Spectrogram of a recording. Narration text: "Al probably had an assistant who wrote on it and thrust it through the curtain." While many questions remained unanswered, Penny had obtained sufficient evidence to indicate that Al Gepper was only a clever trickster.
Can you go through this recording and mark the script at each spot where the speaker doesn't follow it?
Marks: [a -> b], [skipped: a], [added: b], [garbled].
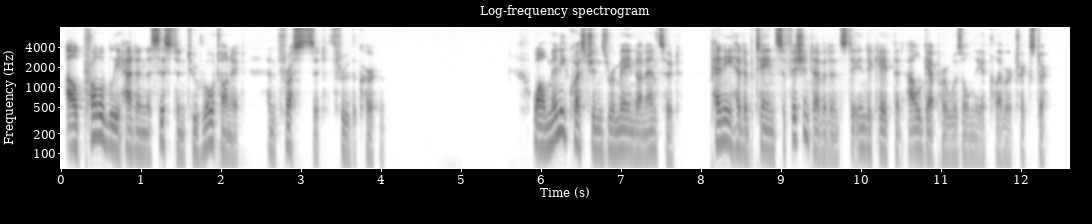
"Al probably had an assistant who wrote on it and [thrust -> thrusts] it through the curtain." While many questions remained unanswered, Penny had obtained sufficient evidence to indicate that Al Gepper was only a clever trickster.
